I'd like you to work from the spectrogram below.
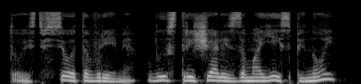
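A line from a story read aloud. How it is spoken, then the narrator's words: Low growl. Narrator (Russian): Низко прорычал он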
